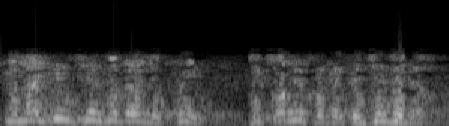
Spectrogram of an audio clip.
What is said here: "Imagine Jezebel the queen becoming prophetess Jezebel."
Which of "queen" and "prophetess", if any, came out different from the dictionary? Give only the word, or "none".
prophetess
